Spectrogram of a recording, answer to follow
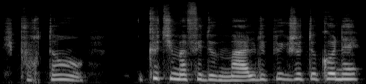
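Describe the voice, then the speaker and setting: A sickly young nobleman, lovesick and anguished, reproachful in every line, as a woman reader voices him. The pitch stays fairly high with raised emphasis. This is storybook acting in an audiobook. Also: steady tone, moderate pace, a little mellow, lightly acted. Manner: impassioned, reproachful. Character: pale, feverish young male baron, lovesick and anguished. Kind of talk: audiobook character reading.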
